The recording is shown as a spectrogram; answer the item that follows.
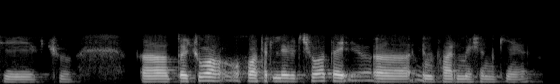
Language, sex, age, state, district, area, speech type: Kashmiri, male, 30-45, Jammu and Kashmir, Baramulla, rural, conversation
